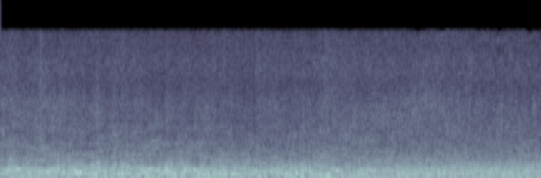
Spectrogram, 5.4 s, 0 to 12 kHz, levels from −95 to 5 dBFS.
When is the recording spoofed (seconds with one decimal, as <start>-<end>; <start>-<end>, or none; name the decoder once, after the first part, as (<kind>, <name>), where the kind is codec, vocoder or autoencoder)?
0.0-4.0 (codec, SNAC)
